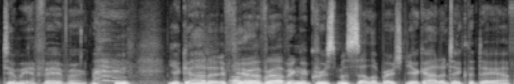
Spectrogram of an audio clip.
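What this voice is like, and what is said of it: Half-committed imitation of another person's voice. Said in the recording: “that your impression of me doing Ken Savara? ... Yes, it is. ... But like 30%. I didn't really want to commit to it.”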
